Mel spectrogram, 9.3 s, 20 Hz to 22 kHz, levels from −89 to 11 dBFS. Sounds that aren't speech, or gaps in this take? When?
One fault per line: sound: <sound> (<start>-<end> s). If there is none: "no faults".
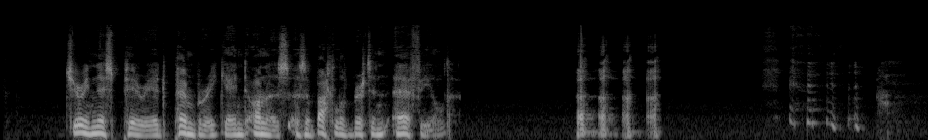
sound: laugh (5.8-6.6 s)
sound: laugh (7.6-8.7 s)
